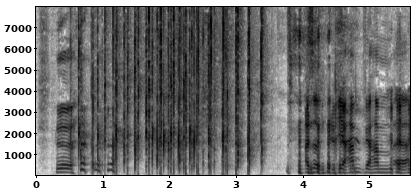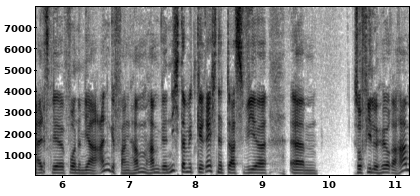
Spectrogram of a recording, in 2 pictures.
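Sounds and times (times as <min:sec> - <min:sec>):
laughter: 0:00.3 - 0:01.4, 0:03.8 - 0:05.9
speech: 0:00.3 - 0:01.4, 0:03.8 - 0:11.1
people clapping: 0:00.3 - 0:03.6.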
